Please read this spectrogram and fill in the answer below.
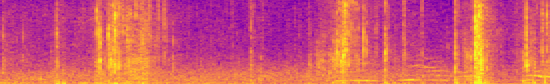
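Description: Footsteps on a pebble beach strewn with seaweed: a few separate steps on the stones.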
